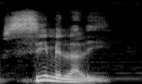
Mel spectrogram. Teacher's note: The word similarly is stressed on the first syllable.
